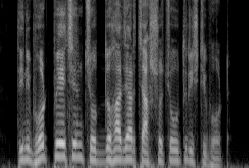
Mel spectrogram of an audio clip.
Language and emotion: Bengali, neutral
